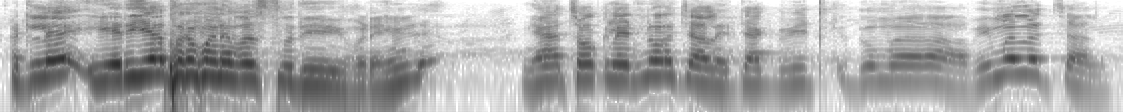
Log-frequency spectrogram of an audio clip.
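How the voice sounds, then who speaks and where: A man's voice: sits high, lively intonation, brisk, darkish tone. A man telling comic stories live on stage, joking and teasing the audience directly. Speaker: folk stage comedian.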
